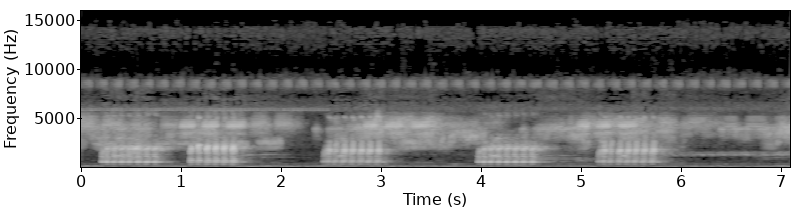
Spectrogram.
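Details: Chorus of frogs in the jungles of Bali: rasping pulsed croaks in short bursts, about four a second at peak, unevenly spaced, with a constant high-pitched insect drone behind.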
